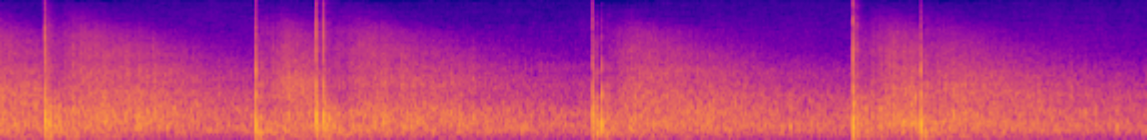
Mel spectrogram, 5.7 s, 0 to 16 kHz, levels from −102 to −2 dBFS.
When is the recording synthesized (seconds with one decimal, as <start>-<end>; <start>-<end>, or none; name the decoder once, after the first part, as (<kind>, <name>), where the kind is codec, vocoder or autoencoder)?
1.6-3.5 (vocoder, BigVGAN v2)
